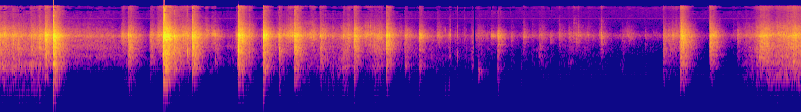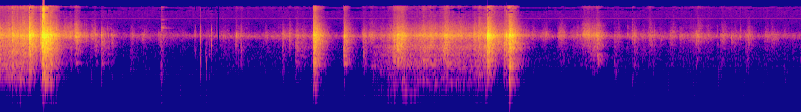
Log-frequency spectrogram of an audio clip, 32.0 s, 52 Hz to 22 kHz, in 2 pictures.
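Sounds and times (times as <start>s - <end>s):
skateboard clacking on floor: 0.0s - 8.6s, 13.3s - 17.3s
skateboard wheels rolling: 0.0s - 8.7s, 14.8s - 17.4s, 23.4s - 26.5s.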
